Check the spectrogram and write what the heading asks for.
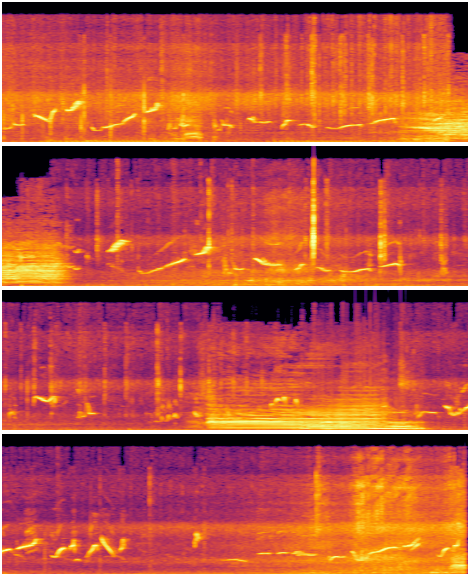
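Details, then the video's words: A fat cow in a herd of tame cattle, driven along in the afternoon, calls to the female: two long, loud, harmonic moos several seconds apart, with chirping birds throughout and a quieter stretch between the calls. "The funny sound of a fat cow calling the female"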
